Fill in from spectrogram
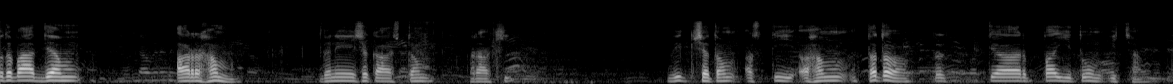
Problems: background conversations at intervals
